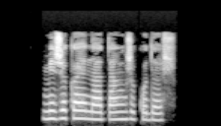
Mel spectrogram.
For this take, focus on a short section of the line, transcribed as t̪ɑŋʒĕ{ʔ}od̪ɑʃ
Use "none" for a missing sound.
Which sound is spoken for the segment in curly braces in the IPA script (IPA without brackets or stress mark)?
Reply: k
